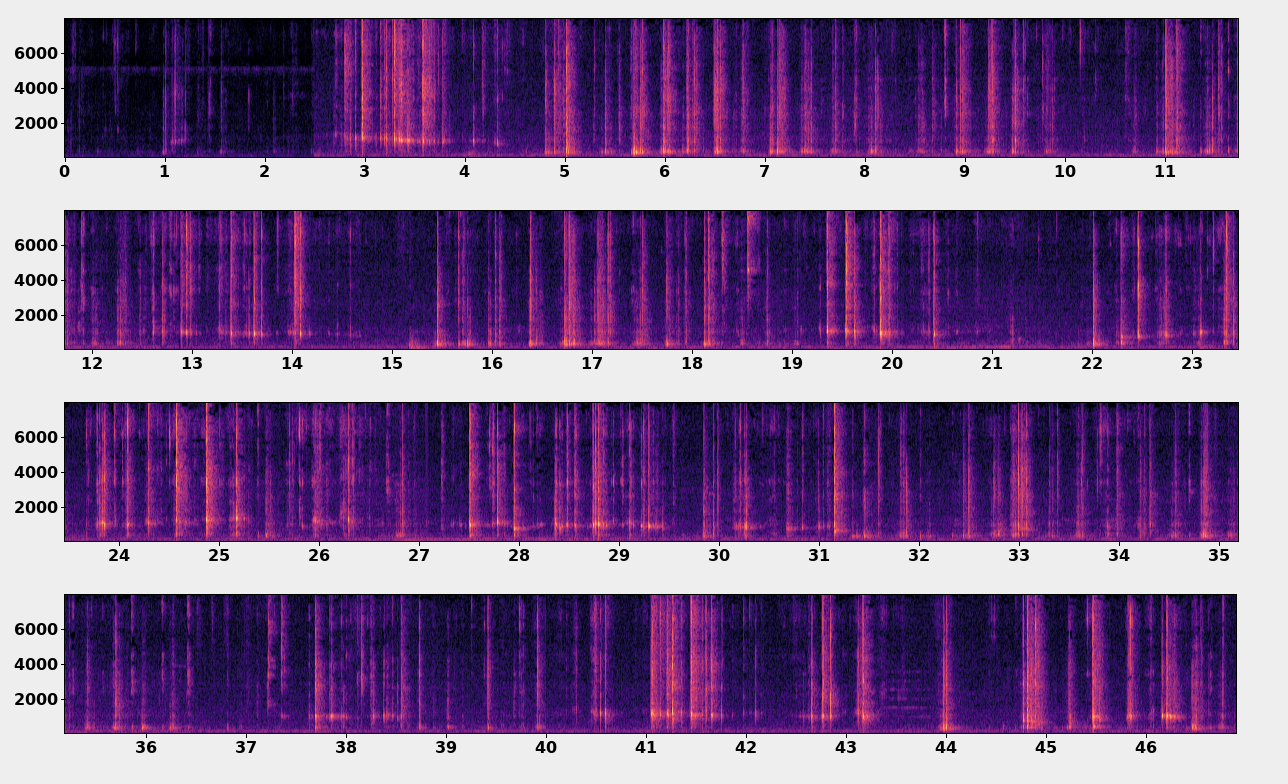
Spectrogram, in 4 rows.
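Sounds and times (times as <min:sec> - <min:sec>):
crunching and chewing: 0:00.0 - 0:46.9.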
